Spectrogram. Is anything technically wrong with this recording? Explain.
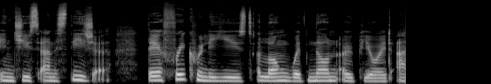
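Yes, there's a cut-off end. At 4.05 s the speech just stops mid-sound and drops straight into digital silence, no natural decay at all. The final stretch of buffers never got written out, so everything after that point is simply missing.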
